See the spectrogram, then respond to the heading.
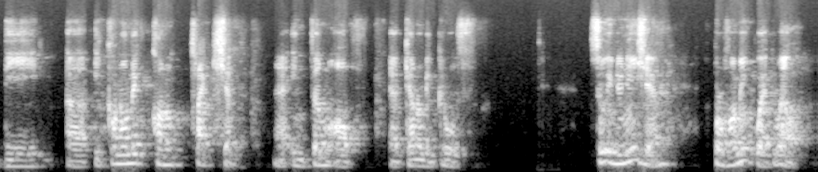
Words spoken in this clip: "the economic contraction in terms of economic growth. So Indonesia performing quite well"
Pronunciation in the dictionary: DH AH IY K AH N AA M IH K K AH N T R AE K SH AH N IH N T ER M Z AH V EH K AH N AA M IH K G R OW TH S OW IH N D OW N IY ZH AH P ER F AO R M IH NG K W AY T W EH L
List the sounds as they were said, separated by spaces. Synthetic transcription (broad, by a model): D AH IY K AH N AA M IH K K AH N T R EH K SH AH N IH N T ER M AH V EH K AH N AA M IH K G R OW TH S OW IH N D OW N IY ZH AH P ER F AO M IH NG K W AY T W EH L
